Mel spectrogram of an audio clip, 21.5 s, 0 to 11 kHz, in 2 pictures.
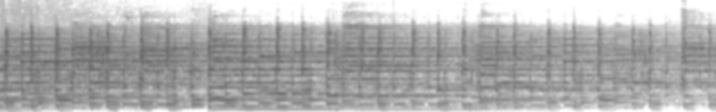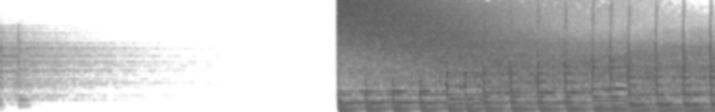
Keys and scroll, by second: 2.5 space, 5.4 space, 8.8 ctrl+z, 10.2 ctrl+z, 14.1 space, 16.3 space, 18.6 ctrl+z.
